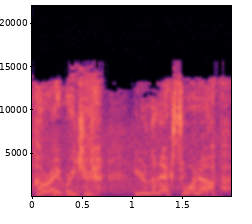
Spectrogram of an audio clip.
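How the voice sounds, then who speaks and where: A woman's voice: high voice, lively intonation, fairly quick, noisy background. A woman playing an eager, friendly young boy in an English-dubbed anime game. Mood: upbeat.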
